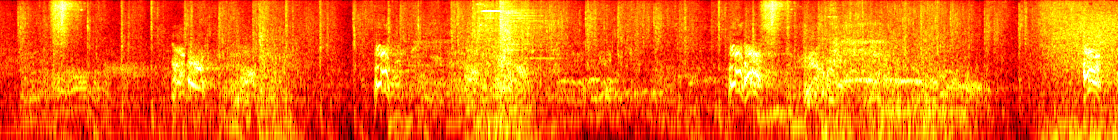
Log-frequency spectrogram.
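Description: A dog in the video game Remnant: From the Ashes barking and yipping in a few short bursts, fairly faint and mixed with game sounds and some talk.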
